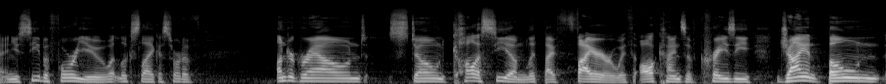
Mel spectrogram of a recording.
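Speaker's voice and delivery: normal talking voice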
